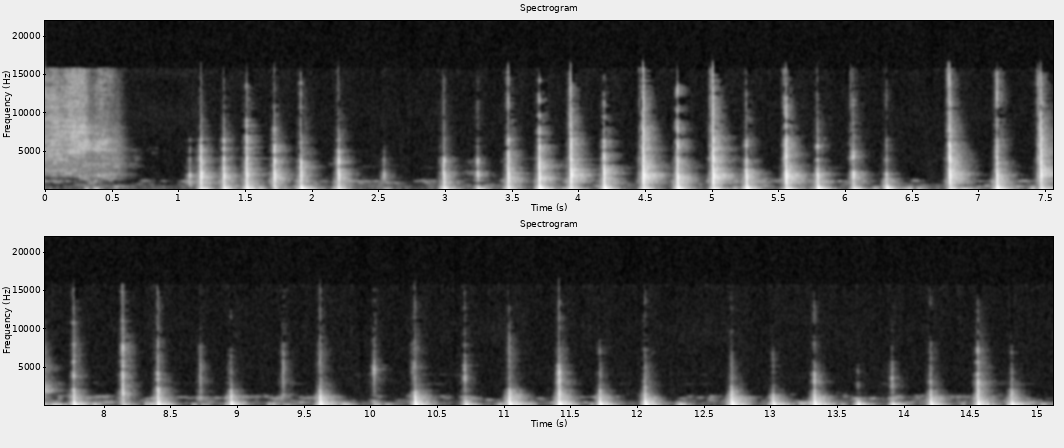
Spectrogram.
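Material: Cardboard.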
